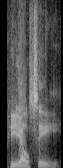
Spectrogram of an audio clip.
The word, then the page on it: plc: American English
